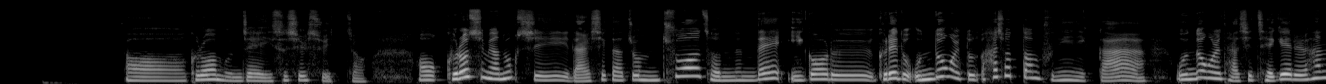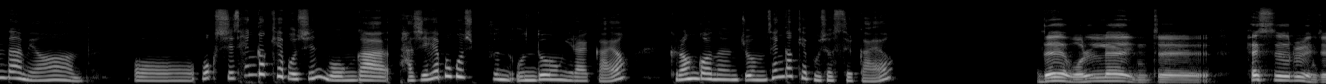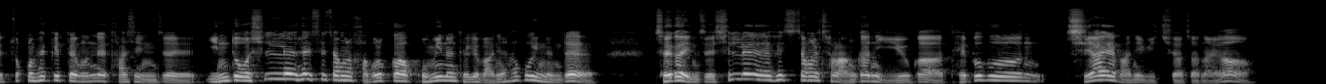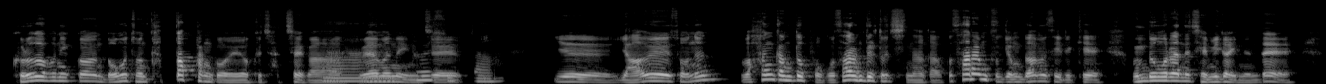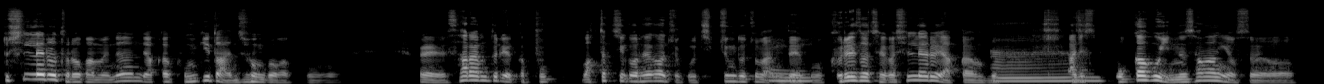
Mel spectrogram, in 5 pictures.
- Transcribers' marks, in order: in English: "인도어"; teeth sucking
- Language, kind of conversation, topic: Korean, advice, 피로 신호를 어떻게 알아차리고 예방할 수 있나요?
